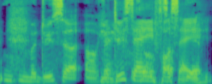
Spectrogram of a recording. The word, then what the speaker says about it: Medusae Fossae: Medusae Fossae. I hope I said that correctly. All right. – Medusae Fossae.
